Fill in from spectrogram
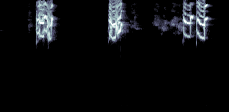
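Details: Pet lovebirds giving three shrill, raspy chirps about a second apart, the last one doubled, with faint softer twitter between them.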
